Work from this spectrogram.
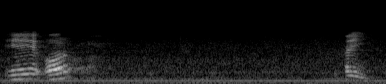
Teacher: कंठ तालव्य, कंठ और तालु से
